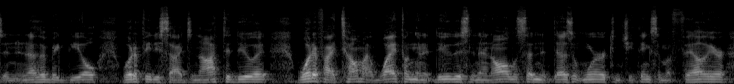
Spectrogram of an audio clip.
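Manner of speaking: imitating a nervous newcomer second-guessing; anxious worry. Newcomer wakes up doubting the business, anxious quiet voice. Waking up next morning full of doubt.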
